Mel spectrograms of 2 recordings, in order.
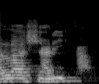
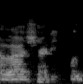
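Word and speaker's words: لا شريك: Itu juga sama, harus dibaca la syarika, jangan yang lain. Walaupun secara bahasa bisa saja dibaca la syarikun, tetapi maknanya beda.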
